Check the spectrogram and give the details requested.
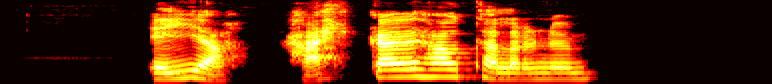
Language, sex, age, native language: Icelandic, female, 40-49, Finnish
